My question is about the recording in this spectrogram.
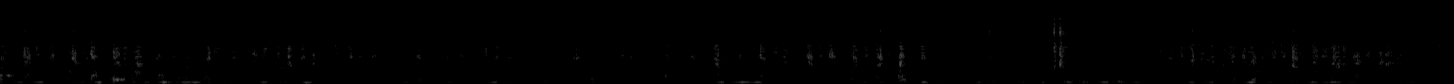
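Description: Near silence with faint, irregular scratching and rustling, in small clusters, and one sharper tick about two-thirds through, over a faint low steady hum.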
